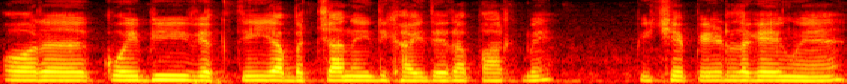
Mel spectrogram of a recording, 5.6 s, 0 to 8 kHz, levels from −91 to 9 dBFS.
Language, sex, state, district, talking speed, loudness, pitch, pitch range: Hindi, male, Chandigarh, Chandigarh, 180 wpm, -17 LUFS, 150 Hz, 140-150 Hz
